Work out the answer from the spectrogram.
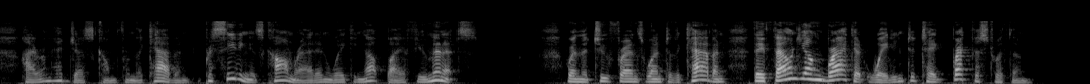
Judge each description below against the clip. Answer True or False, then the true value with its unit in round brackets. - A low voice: True (125 Hz)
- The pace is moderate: True (195 wpm)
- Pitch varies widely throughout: True (8.4 semitones)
